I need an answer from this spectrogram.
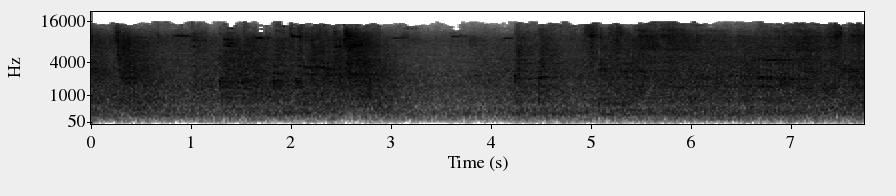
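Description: Double-stack container well cars of a freight train passing close at speed: steel wheels clattering over the rails in a steady, loud, unbroken run.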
